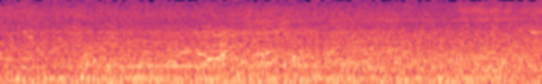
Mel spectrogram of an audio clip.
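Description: A busy city street murmurs steadily outdoors.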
